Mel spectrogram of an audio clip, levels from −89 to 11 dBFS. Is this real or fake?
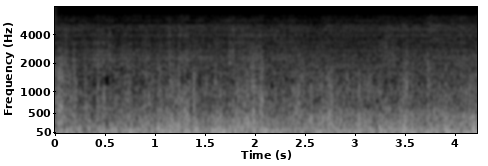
real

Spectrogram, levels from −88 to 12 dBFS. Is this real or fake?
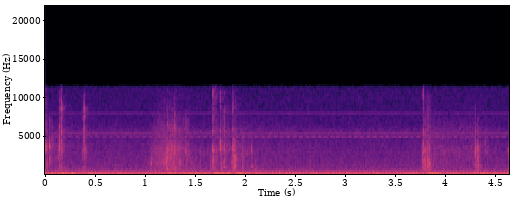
real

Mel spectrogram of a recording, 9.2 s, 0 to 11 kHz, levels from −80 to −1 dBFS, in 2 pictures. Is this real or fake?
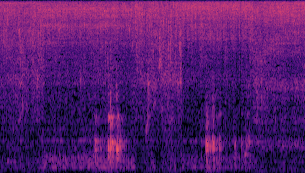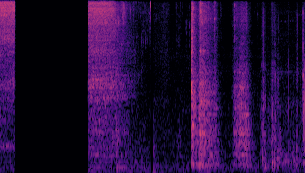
real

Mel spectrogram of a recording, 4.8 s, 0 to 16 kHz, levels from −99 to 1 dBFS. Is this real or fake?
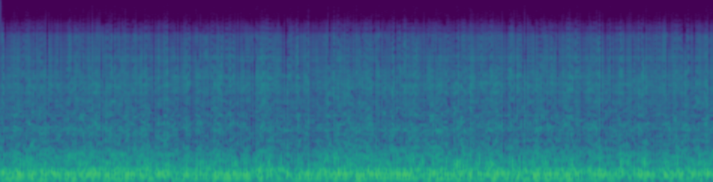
fake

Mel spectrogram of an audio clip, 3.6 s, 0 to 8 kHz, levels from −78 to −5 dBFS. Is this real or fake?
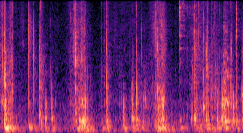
real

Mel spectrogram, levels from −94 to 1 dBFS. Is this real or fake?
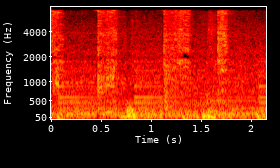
real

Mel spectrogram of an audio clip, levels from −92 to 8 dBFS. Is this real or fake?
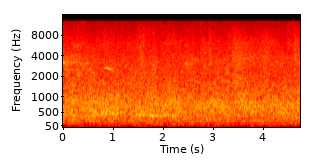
real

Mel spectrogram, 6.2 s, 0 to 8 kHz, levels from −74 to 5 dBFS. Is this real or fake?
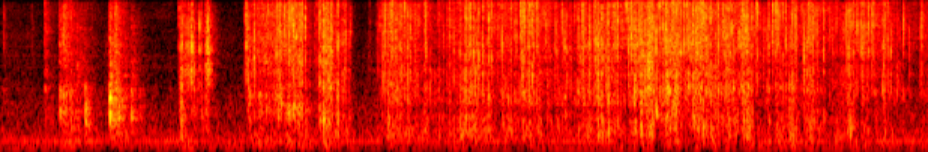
real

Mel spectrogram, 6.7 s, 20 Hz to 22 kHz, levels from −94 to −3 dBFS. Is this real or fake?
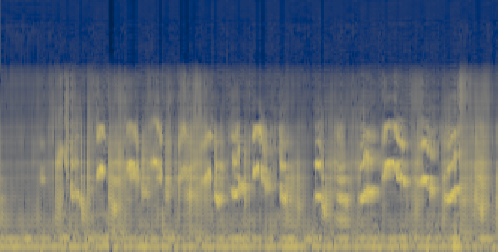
fake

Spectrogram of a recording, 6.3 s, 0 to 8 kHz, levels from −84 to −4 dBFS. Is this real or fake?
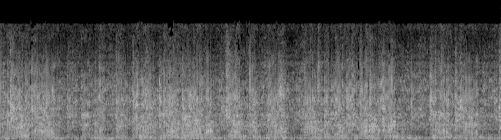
fake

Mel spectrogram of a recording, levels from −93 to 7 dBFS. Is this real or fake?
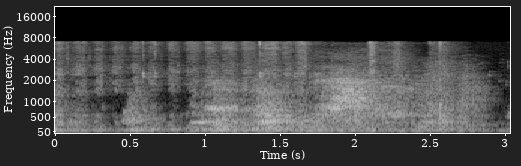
real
